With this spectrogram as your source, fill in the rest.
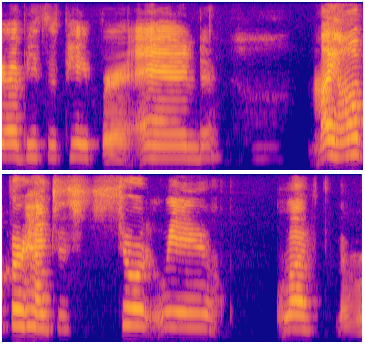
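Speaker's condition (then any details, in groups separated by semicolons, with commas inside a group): Cerebral palsy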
